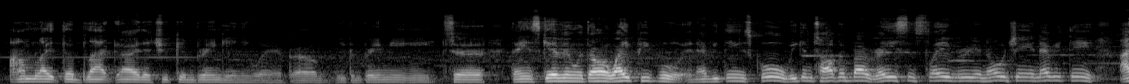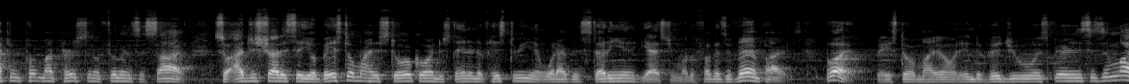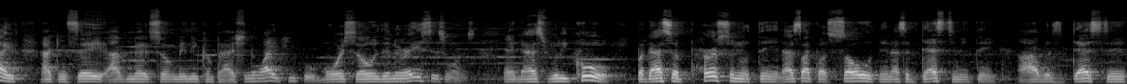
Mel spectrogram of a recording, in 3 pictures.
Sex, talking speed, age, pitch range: male, 200 wpm, 20-39, 115-155 Hz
